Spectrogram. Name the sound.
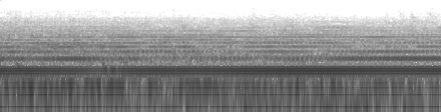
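siren sounding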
